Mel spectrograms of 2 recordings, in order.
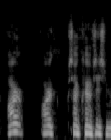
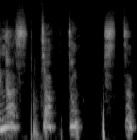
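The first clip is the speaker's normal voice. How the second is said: cringing plea; 10 semitones higher, much slower than usual. Retold or imitated. Begging coworker to stop singing.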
